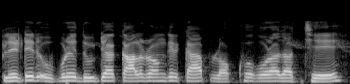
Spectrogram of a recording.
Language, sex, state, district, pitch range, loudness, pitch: Bengali, male, West Bengal, Alipurduar, 150-165 Hz, -15 LUFS, 160 Hz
